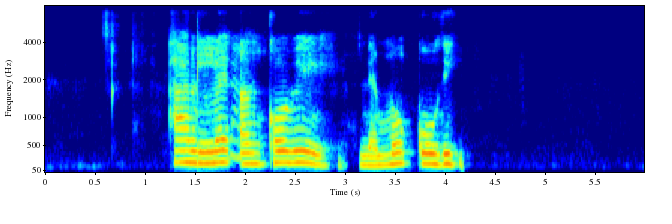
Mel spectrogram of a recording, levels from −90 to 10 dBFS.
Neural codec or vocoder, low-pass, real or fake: codec, 32 kHz, 1.9 kbps, SNAC; 7.2 kHz; fake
